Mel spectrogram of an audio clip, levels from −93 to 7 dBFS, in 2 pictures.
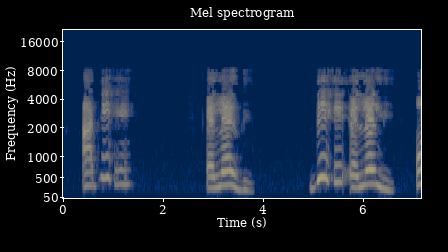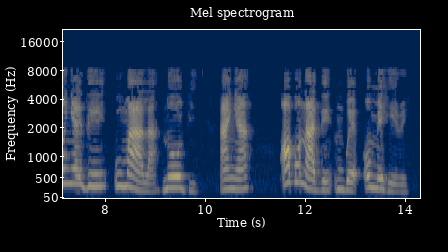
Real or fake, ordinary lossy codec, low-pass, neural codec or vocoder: real; MP3, 32 kbps; 10.8 kHz; none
